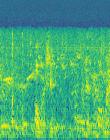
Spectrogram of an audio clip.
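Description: Faint, indistinct voices of people around the football pitch, with a bird calling from the trees.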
